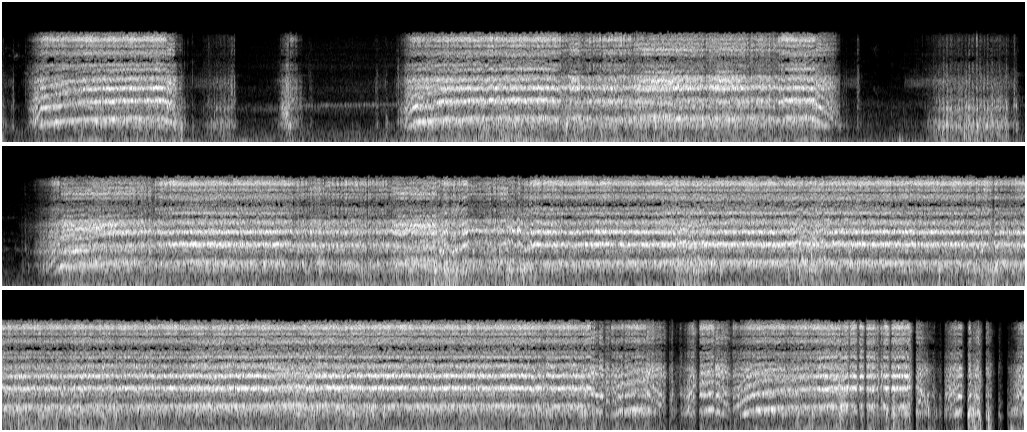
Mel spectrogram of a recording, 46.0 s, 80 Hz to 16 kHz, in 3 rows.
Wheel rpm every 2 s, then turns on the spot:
90, 110, 10, 70, 160, 160, 100, 20, 80, 160, 160, 160, 160, 160, 160, 160, 160, 160, 160, 170, 80, 130, 90.
14-16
